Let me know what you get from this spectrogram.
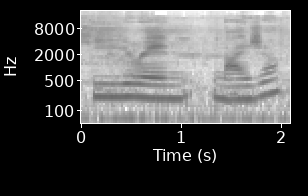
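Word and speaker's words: Kirinyaga: People originally called it the Kirin niga which means the the mountain of brightness but the British mispronounced it and eventually it just became Kenya.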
